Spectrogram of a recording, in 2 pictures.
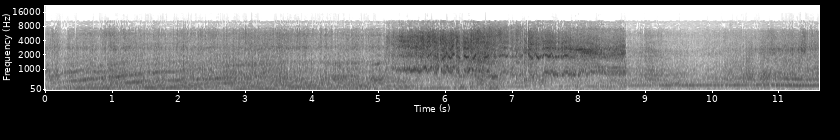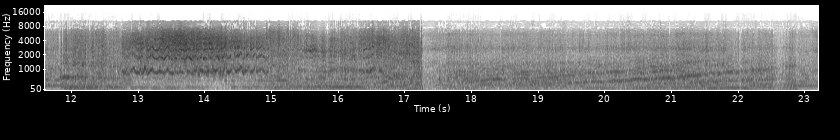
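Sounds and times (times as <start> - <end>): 
tires squealing through newly tarred corners on a hot day: 0.0 - 9.2, 10.7 - 19.2
sports car engines roaring in a race: 0.0 - 23.1.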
